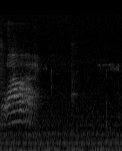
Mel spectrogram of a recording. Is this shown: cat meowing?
yes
